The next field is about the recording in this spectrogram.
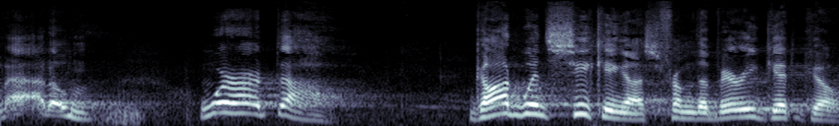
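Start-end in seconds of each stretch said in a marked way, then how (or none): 0.0-2.3 brokenhearted, grieving voice, high and swooping in pitch. Reading God's words from Scripture as a preacher instructed: brokenhearted father seeking lost child. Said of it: "as if God were a brokenhearted father looking for a lost child".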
